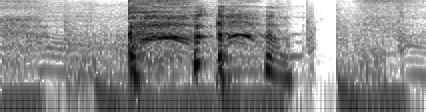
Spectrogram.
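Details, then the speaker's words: Adult with a summer cold and persistent cough: two quick harsh coughs followed by a brief pause. "다른 건 다 괜찮은데 계속 기침이 나가지고 기침만 안나면 괜찮은데 계속 기침 아 기침이 계속 나서"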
